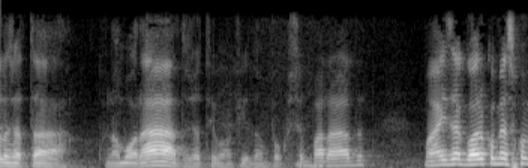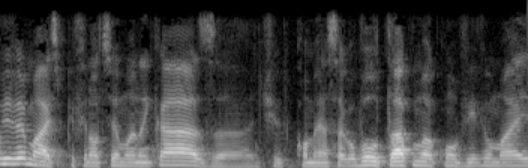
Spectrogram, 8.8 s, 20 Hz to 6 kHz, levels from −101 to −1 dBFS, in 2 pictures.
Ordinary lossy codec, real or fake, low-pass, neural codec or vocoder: none; real; 5.4 kHz; none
